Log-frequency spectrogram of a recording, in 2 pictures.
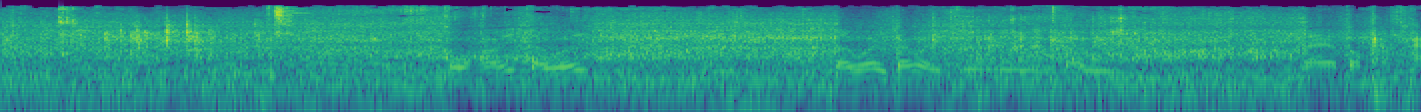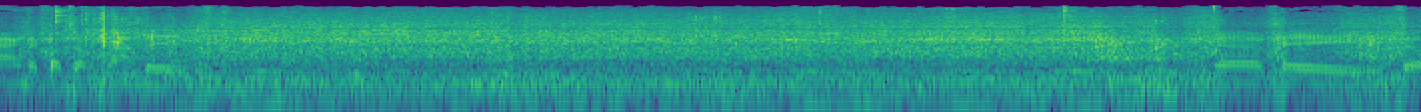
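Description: Rocks scrape and clunk against an excavator bucket.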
